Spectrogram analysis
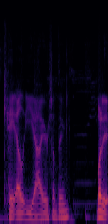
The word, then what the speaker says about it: Klei: I think the studio is called Klei, but it's spelled like well, it's k l e i or something, but it it's pronounced like play, you know, Klei.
